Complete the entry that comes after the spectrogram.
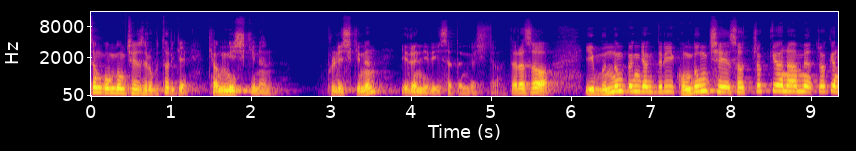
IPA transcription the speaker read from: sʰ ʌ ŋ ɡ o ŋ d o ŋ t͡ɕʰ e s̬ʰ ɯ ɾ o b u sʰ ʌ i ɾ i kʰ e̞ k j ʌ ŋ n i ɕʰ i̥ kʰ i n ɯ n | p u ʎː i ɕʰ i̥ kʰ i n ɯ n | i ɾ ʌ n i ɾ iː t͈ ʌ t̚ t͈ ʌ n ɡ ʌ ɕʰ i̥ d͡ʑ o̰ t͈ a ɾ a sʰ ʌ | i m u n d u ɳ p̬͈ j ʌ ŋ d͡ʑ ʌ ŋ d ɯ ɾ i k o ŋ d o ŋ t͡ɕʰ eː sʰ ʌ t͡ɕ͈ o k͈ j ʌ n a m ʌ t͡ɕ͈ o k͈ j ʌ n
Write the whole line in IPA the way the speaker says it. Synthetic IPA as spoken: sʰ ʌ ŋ ɡ o ŋ d o ŋ t͡ɕʰ e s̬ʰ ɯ ɾ o b u tʰ ʌ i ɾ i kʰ e̞ k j ʌ ŋ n i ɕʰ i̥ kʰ i n ɯ n | p u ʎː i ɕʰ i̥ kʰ i n ɯ n | i ɾ ʌ n i ɾ iː s͈ ʌ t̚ t͈ ʌ n ɡ ʌ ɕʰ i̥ d͡ʑ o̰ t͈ a ɾ a sʰ ʌ | i m u n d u ŋ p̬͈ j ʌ ŋ d͡ʑ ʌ ŋ d ɯ ɾ i k o ŋ d o ŋ t͡ɕʰ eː sʰ ʌ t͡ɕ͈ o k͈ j ʌ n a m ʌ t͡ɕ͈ o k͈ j ʌ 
